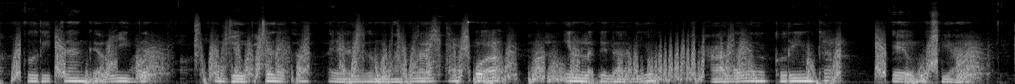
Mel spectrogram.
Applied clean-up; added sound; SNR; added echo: neural mask model RNNoise.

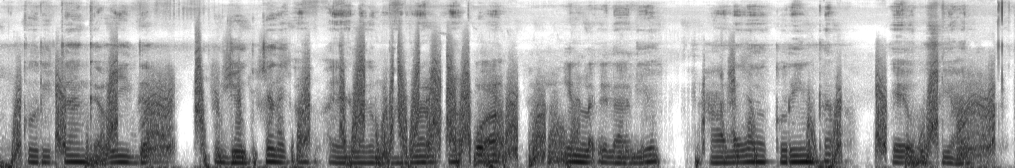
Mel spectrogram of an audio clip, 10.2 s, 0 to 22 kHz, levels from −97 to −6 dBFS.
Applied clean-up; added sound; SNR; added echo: neural mask model Resemble Enhance denoiser.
